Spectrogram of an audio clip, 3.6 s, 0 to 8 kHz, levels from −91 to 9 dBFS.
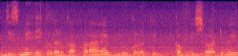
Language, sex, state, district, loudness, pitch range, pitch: Hindi, female, Haryana, Jhajjar, -16 LUFS, 205-240 Hz, 220 Hz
